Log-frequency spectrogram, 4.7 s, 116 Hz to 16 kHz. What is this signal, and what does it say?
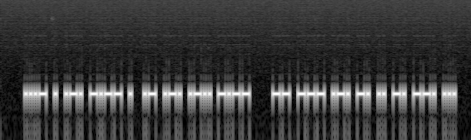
Morse code, heard as a keyed tone, about 53 wpm, 590 Hz. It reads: VERY EARLY MORNINGS
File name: archived / CRSnet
